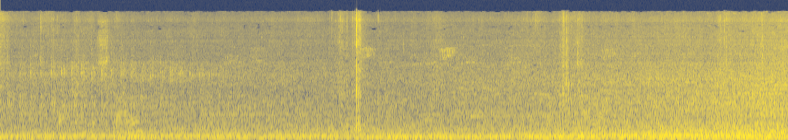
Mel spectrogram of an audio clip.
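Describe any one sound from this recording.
A plastic planting bag rustles under a hand.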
